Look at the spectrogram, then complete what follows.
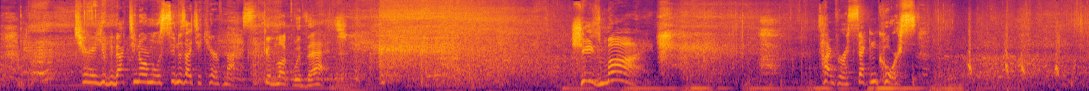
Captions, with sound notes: Cherry, you'll be back to normal as soon as I take care of Max. Good luck with that! [hissing] She's mine! Time for a second course!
